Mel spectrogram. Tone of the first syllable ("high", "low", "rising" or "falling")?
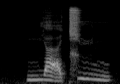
low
